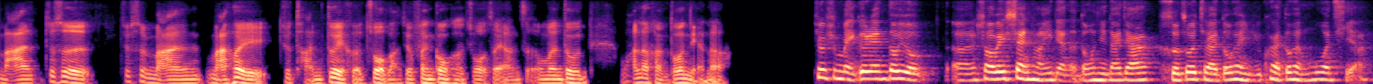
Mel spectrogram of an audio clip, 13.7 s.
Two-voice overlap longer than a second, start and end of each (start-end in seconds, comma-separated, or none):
none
